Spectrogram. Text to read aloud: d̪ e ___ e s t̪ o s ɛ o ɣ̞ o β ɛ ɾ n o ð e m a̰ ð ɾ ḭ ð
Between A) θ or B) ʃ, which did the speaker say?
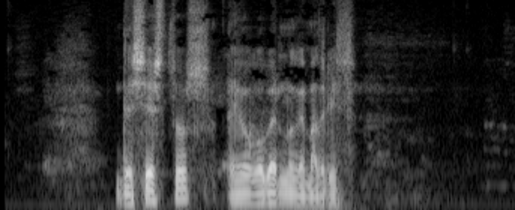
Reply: B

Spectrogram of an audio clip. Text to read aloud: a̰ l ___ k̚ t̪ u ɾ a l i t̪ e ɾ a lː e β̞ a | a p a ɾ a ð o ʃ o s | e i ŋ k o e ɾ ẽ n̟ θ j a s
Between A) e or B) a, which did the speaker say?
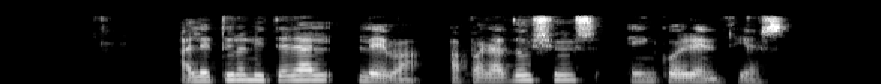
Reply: A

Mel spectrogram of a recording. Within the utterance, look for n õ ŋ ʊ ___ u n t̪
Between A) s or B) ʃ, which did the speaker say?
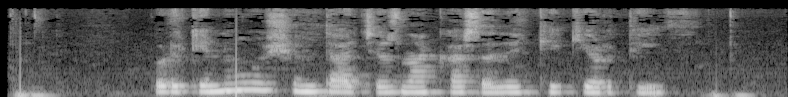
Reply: B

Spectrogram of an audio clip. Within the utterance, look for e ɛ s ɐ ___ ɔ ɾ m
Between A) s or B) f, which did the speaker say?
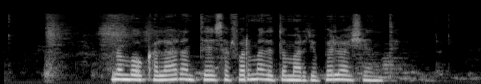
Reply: B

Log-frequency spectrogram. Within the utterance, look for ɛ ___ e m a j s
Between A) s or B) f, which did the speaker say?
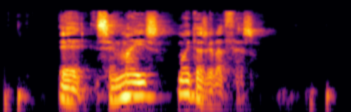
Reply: A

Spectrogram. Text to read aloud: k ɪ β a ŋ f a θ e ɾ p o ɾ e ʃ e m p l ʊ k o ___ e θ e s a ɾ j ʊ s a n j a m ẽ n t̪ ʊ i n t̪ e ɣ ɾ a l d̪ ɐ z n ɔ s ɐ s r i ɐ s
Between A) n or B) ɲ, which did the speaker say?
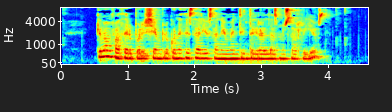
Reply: A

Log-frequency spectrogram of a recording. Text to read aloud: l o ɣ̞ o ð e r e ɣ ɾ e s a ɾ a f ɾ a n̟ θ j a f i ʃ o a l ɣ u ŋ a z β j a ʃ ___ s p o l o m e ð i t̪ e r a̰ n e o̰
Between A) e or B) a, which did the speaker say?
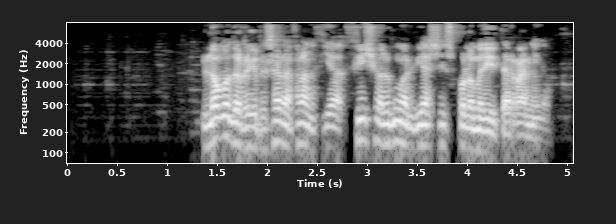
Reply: A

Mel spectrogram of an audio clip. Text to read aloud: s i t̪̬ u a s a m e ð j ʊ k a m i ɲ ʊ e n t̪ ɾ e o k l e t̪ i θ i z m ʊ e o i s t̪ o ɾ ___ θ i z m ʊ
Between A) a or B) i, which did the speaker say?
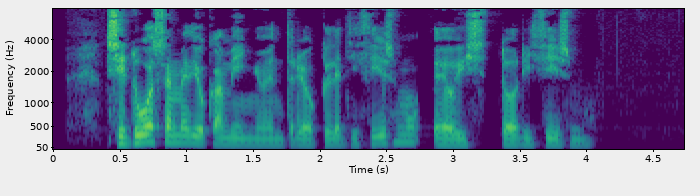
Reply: B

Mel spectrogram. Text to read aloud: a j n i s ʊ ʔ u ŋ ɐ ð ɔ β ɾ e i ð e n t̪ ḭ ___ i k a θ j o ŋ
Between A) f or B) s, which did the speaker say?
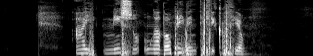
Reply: A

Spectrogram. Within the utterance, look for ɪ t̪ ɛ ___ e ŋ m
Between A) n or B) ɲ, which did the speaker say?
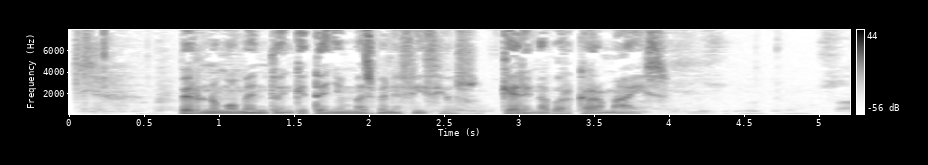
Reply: B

